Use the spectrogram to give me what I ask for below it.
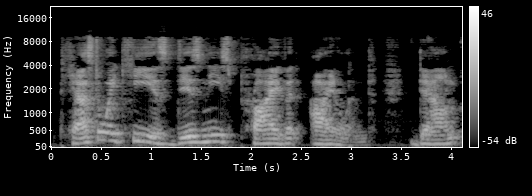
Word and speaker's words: Castaway Cay: Well, it's pronounced Castaway Cay. That's the way it's pronounced. Castaway Cay is Disney's private island down in the Bahamas.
